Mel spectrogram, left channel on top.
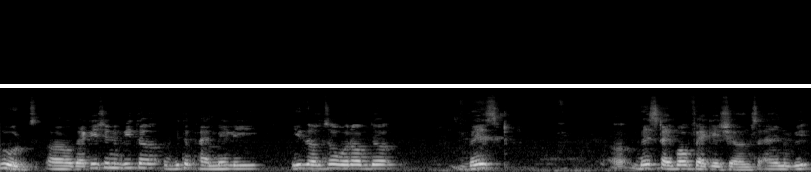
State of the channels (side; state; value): left; silent; digital silence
